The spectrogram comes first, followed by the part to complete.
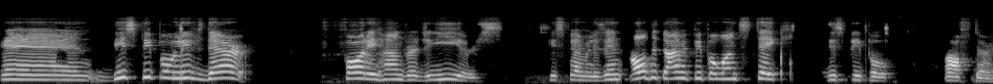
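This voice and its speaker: Speaking at a very slow pace with long, frequent pauses, a woman with a Brazilian Portuguese accent uses a fairly high pitch and a bright, sharp tone. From Brazil, São Paulo State coast (caiçara). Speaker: researcher of popular culture. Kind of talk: casual chat. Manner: halting.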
